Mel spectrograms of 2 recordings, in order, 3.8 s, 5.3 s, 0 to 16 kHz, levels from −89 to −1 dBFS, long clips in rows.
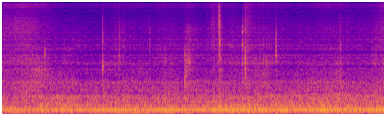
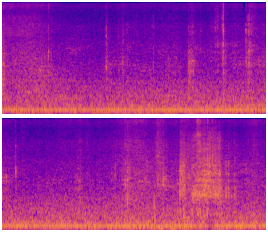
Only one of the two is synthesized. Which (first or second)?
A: first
